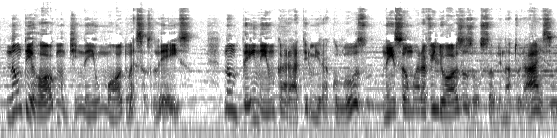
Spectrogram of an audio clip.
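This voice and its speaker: Male narrator, formal audiobook read, sharp and very forceful tone, didactic delivery, music underneath. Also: mid-range voice. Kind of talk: formal scripted narration of a religious-philosophical book.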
